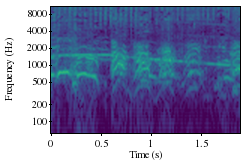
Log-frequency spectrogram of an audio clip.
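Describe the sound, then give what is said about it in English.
A dog barks in a quick, steady series of high, yelping barks, loud and harmonic, with about one bark every quarter second, heard as a taser is brought out. “Uh-oh, we got a dog.”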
